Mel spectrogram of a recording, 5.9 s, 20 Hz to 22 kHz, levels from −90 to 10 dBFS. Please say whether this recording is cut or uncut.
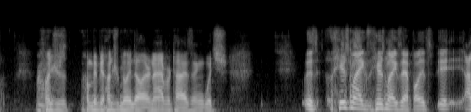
uncut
